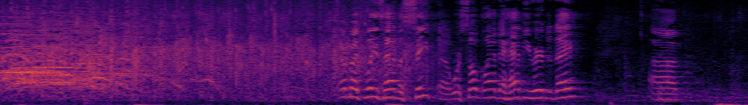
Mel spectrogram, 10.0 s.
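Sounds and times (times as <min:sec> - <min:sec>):
crowd applause at the White House for the Alabama Crimson Tide: 0:00.0 - 0:05.8
speech: 0:04.6 - 0:07.8, 0:08.7 - 0:09.2.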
